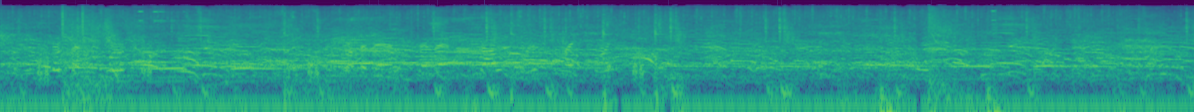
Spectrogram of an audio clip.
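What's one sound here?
Fists thud repeatedly against bodies in a brawl.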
